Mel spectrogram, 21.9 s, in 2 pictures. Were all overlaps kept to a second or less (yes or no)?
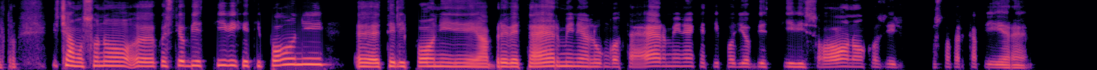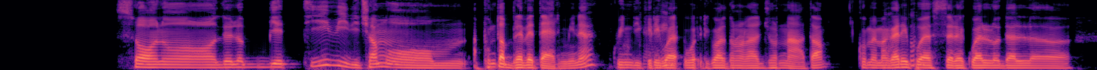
yes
